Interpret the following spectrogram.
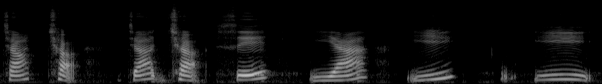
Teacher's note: దవడలతో పలికే అక్షరాలు తాలవ్యాలు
